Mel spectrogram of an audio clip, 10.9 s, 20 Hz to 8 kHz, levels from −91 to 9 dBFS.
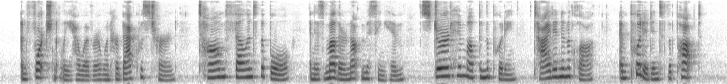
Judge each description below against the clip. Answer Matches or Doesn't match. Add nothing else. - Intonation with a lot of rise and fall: Matches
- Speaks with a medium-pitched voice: Doesn't match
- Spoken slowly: Doesn't match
